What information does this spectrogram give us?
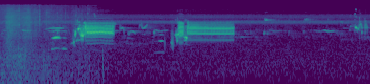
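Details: Red-winged Blackbird in the swamplands of Georgia's Altamaha River Basin gives two harsh, buzzy trills, each opened by a few short clipped notes, over a faint steady high hiss from the swamp.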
